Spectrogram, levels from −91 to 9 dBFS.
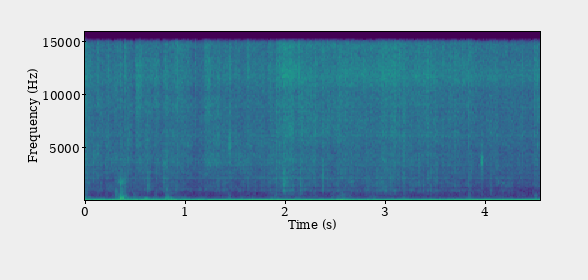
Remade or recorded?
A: remade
